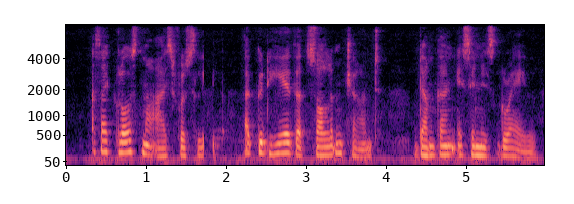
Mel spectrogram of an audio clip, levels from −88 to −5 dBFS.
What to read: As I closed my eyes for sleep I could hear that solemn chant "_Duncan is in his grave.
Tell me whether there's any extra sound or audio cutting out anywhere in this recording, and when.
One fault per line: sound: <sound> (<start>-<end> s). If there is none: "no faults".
sound: dropout (1.7-1.8 s)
